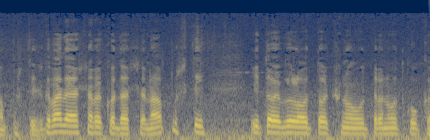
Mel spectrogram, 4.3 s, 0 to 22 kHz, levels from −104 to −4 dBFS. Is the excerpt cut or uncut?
uncut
